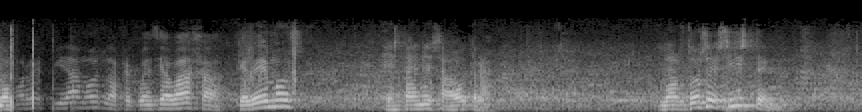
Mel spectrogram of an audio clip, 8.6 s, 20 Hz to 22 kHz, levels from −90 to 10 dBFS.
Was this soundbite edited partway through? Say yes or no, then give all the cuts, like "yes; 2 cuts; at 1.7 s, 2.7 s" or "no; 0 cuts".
yes; 1 cut; at 2.4 s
